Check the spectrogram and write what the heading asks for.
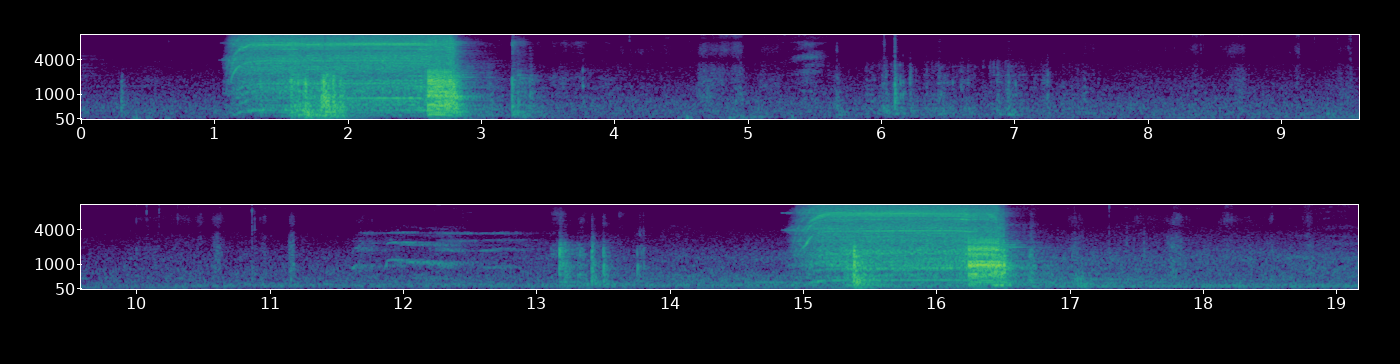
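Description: Cordless drill driving two self-tapping metal roofing screws with rubber washers into a corrugated galvanized steel sheet. Each run lasts about a second and a half: the first starts about a second in, the second near the end.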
